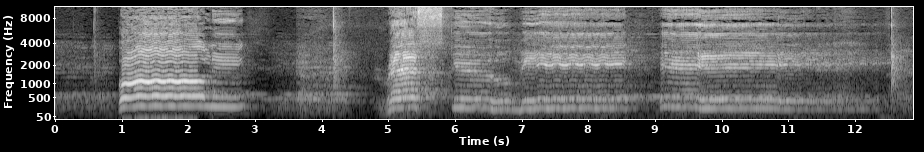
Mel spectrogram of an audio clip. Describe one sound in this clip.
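An elderly man sings loudly and with feeling through a microphone in an echoing hall.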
